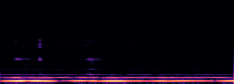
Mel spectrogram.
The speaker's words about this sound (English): That's definitely not me, but rather the hum of the universe, which on its face may not sound like much, but this marks a major breakthrough for astrophysics.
